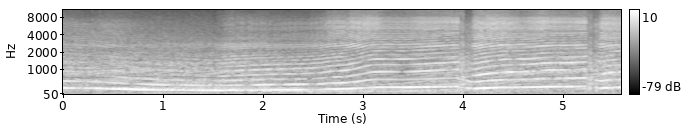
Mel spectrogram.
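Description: Motorcycle engine in MotoGP 19 holding a high steady whine with harmonics bouncing against the rev limiter, with a few abrupt dips and a loud continuous drone throughout.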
